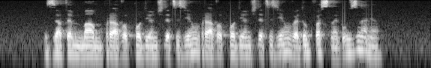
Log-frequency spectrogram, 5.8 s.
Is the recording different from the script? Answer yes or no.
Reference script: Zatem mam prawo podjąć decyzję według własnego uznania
yes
